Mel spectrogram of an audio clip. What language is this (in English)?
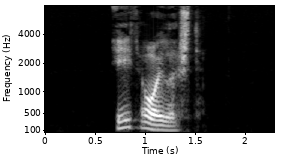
Mari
